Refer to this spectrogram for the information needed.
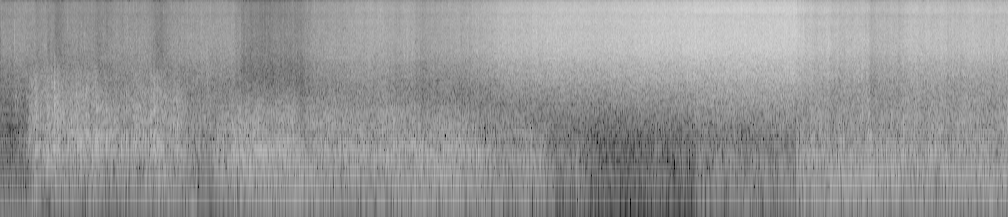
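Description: Heavy rain of the late-spring rainy season in Cuernavaca, Mexico, pours down steadily on the flagstones and roof of a home's patio, a dense roar, with deep rumbles of thunder rolling underneath and swelling in places. No one speaks.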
